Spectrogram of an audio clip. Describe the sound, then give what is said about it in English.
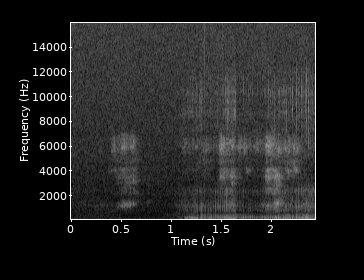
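Loud, close-up snoring of a woman with the microphone right in front of her face: after a quiet first second, a rattling, throaty rumble sets in and continues steadily to the end, with no talking. “We're getting some serious snoring here.”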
